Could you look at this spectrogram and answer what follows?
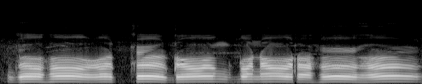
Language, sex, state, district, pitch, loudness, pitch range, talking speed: Hindi, male, Uttar Pradesh, Jyotiba Phule Nagar, 120 Hz, -14 LUFS, 120-125 Hz, 85 wpm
